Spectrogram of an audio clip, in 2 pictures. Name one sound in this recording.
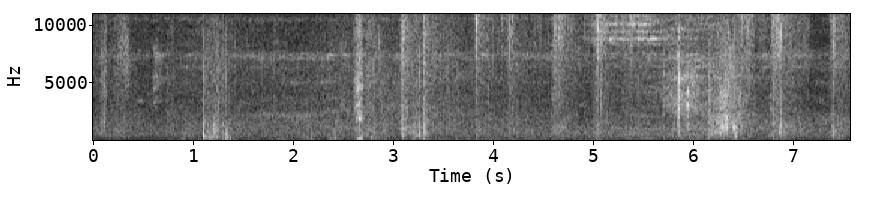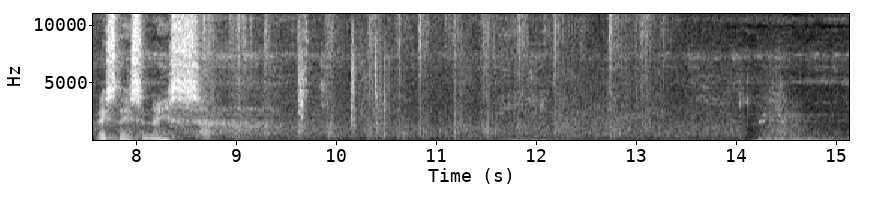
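Footsteps crunch through dry leaves and thump on wooden planks.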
